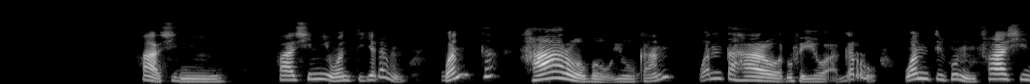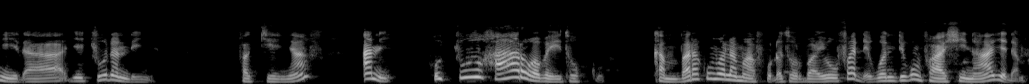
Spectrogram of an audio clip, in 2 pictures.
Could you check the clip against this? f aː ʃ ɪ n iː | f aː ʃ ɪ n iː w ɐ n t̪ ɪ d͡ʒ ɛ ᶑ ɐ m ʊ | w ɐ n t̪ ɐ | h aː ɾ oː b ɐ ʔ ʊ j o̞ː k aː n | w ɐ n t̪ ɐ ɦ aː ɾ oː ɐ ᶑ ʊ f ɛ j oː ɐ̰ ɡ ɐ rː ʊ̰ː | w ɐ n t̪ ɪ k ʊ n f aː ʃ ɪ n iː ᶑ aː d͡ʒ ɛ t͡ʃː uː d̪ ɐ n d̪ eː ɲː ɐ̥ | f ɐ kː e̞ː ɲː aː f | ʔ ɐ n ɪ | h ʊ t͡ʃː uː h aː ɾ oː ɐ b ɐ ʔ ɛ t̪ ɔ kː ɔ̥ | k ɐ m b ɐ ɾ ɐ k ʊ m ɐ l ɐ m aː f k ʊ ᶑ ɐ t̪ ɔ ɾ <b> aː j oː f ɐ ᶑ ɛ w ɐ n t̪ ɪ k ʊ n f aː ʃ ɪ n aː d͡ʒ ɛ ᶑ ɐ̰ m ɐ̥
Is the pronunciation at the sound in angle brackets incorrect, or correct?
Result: correct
